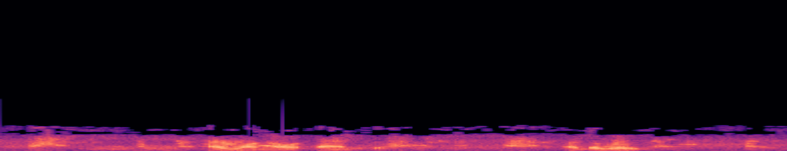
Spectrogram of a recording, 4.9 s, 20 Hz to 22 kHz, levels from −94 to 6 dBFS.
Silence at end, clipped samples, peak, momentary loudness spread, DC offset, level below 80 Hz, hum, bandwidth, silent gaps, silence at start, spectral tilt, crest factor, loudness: 0 s; under 0.1%; 0 dBFS; 16 LU; 0.3%; -46 dBFS; none; 3.9 kHz; none; 0 s; -9 dB/octave; 18 dB; -17 LUFS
